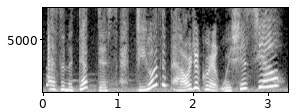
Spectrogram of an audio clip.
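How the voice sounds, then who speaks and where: A woman voicing a tiny, chirpy female fairy companion in a video game, with a squeaky, childlike, excitable delivery. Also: fairly quick, exaggerated voice. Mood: eager. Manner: excitable, refers to self in third person. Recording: game music behind the voice.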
